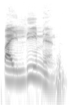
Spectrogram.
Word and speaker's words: Philemon: It's pronounced Philemon, okay? Not Philemon, okay? Just to let you know. It's Philemon, our beloved co-worker, and to our sister Apphia, and to our fellow soldier Archippus, and to the church that meets in your house.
